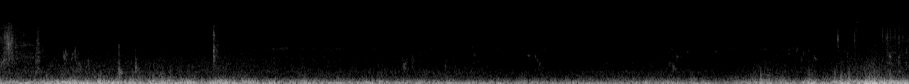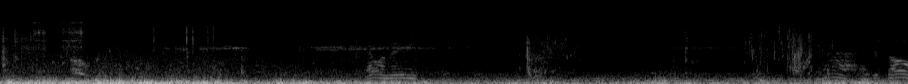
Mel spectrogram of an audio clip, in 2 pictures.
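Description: Wind buffeting the microphone in a loud, uneven low rumble over water lapping against a small flats skiff's hull, with scattered light clicks.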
